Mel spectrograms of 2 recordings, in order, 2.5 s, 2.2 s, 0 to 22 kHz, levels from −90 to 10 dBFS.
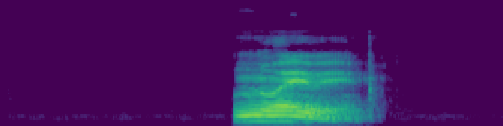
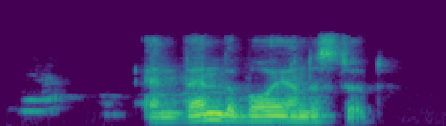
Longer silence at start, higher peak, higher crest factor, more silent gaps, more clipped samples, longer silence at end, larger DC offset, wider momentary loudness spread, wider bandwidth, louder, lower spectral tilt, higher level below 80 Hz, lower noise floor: first, 1.15 s vs 0.1 s; about the same, -2 dBFS vs -4 dBFS; about the same, 18 dB vs 16 dB; neither; neither; first, 0.75 s vs 0.4 s; neither; first, 21 LU vs 13 LU; second, 7.4 kHz vs 8.2 kHz; about the same, -16 LUFS vs -18 LUFS; first, -7 dB/octave vs -5 dB/octave; second, -70 dBFS vs -62 dBFS; first, -87 dBFS vs -50 dBFS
